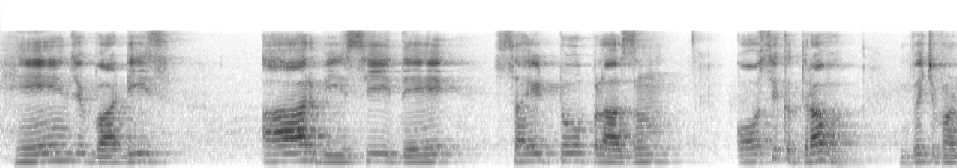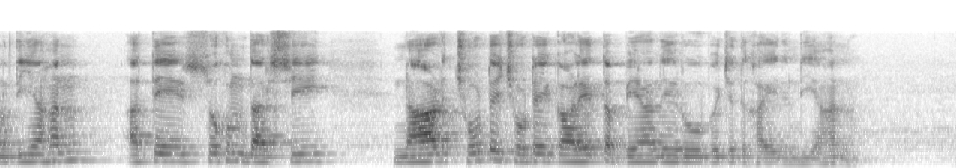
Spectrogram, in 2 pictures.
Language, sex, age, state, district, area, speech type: Punjabi, male, 45-60, Punjab, Fatehgarh Sahib, rural, read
